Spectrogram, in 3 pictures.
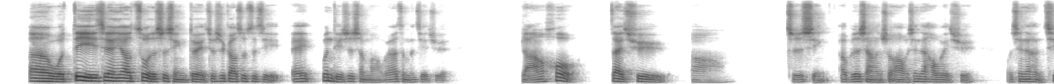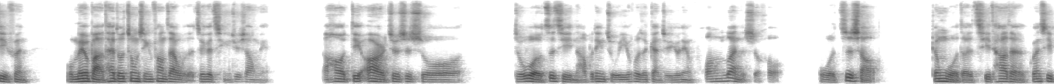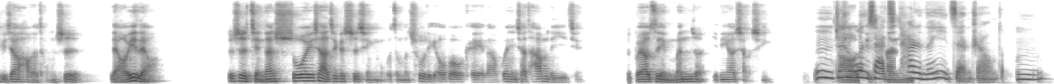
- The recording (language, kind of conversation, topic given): Chinese, podcast, 团队里出现分歧时你会怎么处理？
- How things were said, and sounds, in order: none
